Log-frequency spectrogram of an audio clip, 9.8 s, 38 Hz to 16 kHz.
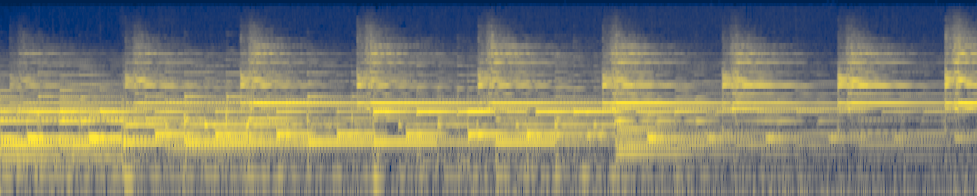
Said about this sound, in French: Les cloches de l'abbaye Saint-Antimo résonnent 7 fois par jour dans la vallée, et ce avant chaque prière communautaire. Au milieu de collines plantées d'oliviers et de cyprès, cette abbaye bénédictine a été construite au XIIe siècle.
